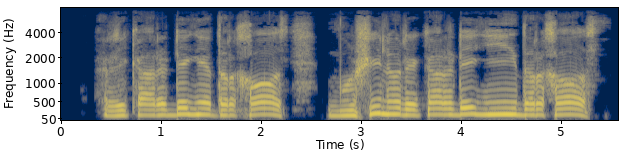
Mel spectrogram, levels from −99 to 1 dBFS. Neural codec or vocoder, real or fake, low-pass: none; real; 7.2 kHz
